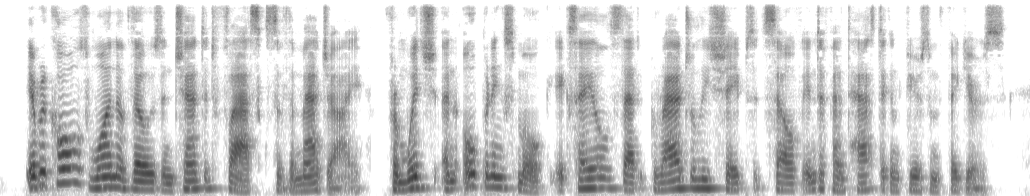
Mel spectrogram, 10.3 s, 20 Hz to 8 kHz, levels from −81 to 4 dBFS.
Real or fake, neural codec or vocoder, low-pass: real; none; 7.2 kHz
